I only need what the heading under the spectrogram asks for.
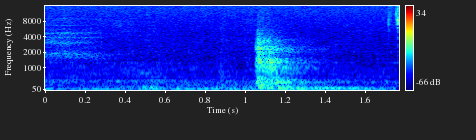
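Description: A single dull knock sounds partway through, a soft, muffled thud rising briefly above a low steady background hum, with no one speaking.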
